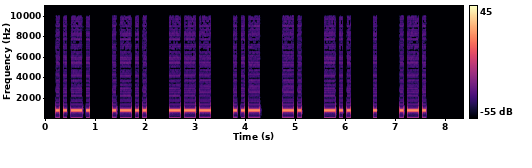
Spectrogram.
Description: Morse code, heard as a keyed tone, about 16 wpm, spaced as for 11 wpm, 800 Hz. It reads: FLOUNDER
